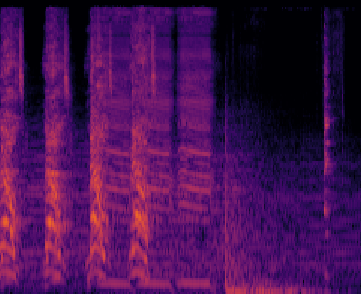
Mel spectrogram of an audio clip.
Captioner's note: MePhone vibrates in protest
